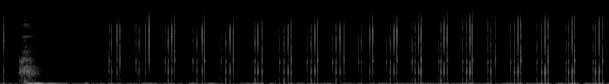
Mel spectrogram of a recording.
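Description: Long nails tap and scratch the back of a smartphone in a clear plastic case held in front of the microphone. A brief scratchy rustle opens the clip, followed by a quick, steady run of sharp, crisp clicks that continues to the end.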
